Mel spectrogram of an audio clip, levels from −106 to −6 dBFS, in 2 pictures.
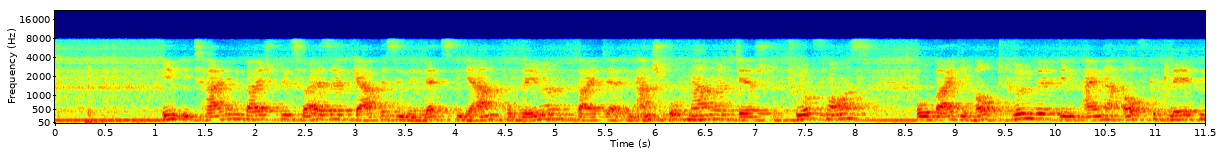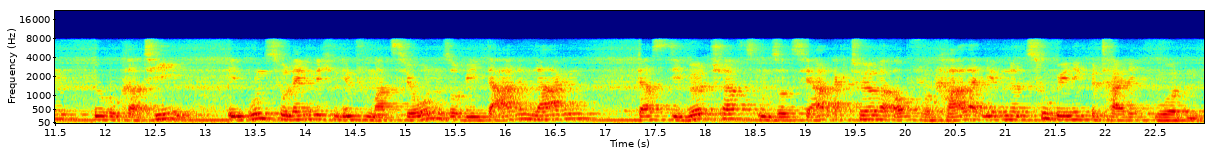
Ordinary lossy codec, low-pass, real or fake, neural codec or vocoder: none; none; real; none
